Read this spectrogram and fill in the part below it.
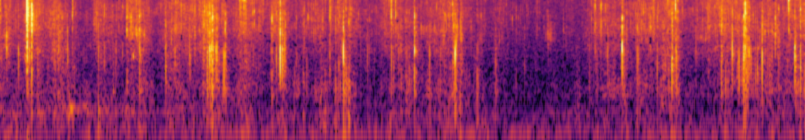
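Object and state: Plastic artificial chili pepper string.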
